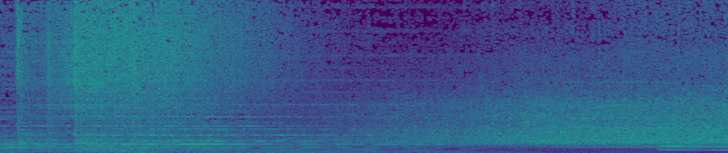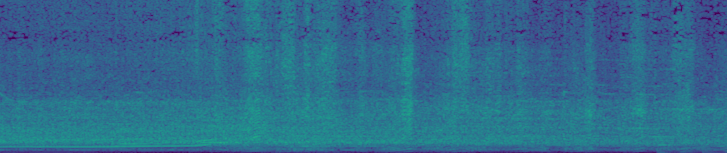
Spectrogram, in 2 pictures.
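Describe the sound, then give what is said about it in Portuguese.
Motocross motorcycle engine accelerating hard on a practice track toward a triple jump, the bike not set up for such an intense course: a loud, steady engine roar throughout, with a rising whine in the middle. “Na pista de treino, acelerou para um salto triplo como o que havia no evento principal. Só que a sua moto não estava ajustada para uma pista tão intensa.”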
